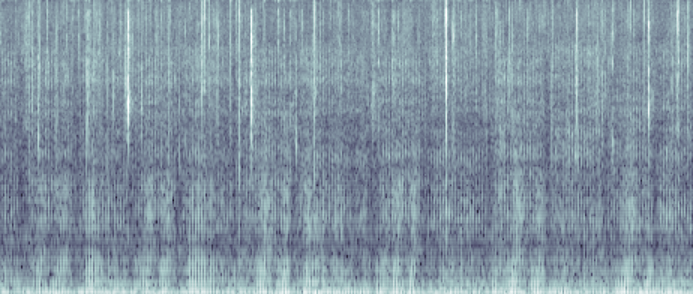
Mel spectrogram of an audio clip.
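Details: Relaxed cat purring, a soft, deep, buzzing hum that rises and falls in even breath-paced waves, with a cozy fireplace crackling and popping in the background.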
